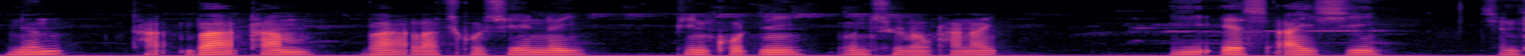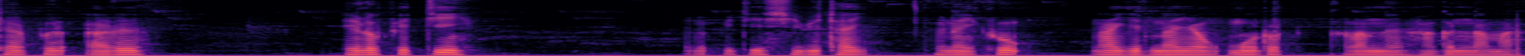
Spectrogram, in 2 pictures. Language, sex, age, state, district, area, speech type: Bodo, male, 45-60, Assam, Chirang, rural, read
